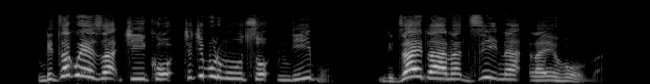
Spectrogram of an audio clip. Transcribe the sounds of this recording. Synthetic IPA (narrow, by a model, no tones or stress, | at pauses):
ndid͡zakwɛzat͡ʃikʰɔt͡ʃat͡ʃipulumut͡sɔndipɔ̰ | ndid͡zaɛtanad͡zinalajɛɦɔ̰ːva̰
